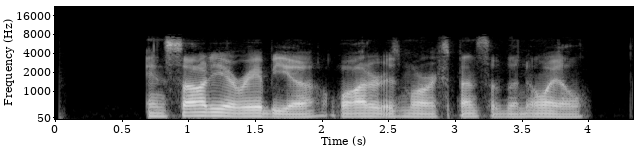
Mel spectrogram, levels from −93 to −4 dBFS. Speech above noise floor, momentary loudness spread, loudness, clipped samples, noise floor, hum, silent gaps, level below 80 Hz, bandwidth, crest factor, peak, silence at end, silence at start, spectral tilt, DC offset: 66 dB; 10 LU; -21 LUFS; under 0.1%; -86 dBFS; none; none; -58 dBFS; 7.6 kHz; 18 dB; -2 dBFS; 0.4 s; 0.7 s; -6 dB/octave; under 0.1%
